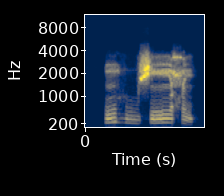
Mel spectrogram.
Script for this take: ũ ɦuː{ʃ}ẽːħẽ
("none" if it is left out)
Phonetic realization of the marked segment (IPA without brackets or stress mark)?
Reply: ʃ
